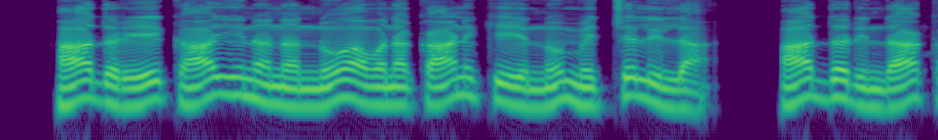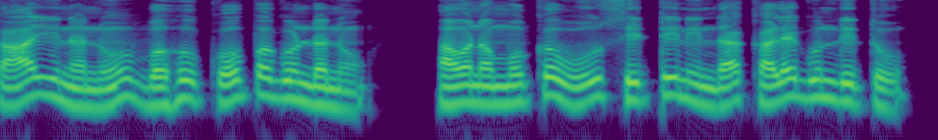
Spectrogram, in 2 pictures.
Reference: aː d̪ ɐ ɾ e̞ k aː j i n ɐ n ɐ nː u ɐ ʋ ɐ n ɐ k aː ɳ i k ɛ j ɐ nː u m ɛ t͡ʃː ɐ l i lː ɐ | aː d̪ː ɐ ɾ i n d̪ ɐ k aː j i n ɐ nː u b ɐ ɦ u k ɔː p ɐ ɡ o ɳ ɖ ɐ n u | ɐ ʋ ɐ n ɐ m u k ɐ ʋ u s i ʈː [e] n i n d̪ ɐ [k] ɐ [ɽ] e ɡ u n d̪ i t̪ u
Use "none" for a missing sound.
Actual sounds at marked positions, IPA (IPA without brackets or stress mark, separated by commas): i, k, ɭ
